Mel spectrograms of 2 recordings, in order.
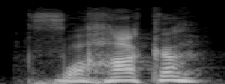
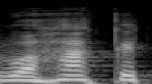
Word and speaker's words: Oaxaca: Oaxaca? Yeah, and Oaxaca cheese. Make me sound smart. Yes. Very nice. Oaxaca cheese.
